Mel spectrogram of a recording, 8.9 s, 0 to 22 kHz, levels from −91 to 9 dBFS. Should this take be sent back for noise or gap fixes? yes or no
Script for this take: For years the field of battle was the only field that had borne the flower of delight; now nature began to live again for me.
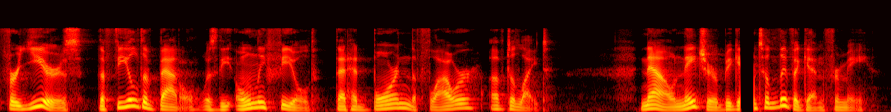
yes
